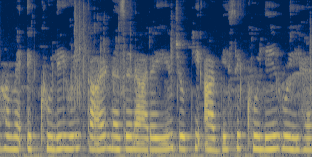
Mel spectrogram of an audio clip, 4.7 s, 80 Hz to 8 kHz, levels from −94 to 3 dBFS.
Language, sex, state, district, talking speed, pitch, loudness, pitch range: Hindi, female, Chhattisgarh, Balrampur, 205 wpm, 235 Hz, -17 LUFS, 230-240 Hz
